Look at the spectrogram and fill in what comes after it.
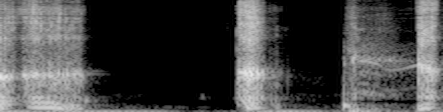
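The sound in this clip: A voice imitates irregular, throaty snoring with harsh, noisy snorts. One long snort comes first, then a silent pause, then three shorter bursts close together.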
